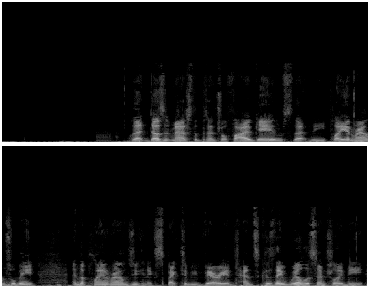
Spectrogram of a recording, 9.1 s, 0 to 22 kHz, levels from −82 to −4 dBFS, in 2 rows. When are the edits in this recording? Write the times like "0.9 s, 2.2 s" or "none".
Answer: none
